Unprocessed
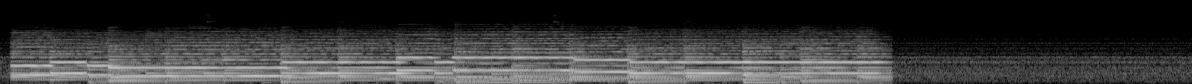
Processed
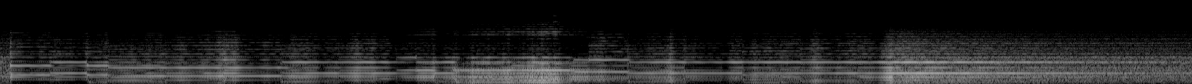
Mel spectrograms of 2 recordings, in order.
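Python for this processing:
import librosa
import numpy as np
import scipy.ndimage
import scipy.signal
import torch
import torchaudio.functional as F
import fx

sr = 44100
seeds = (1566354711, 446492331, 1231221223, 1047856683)

y = fx.ellip_bandstop(x, sr, low_hz=1000.0, high_hz=4300.0, order=3, stop_db=40, at=(4.16, 5.89))
y = fx.echo_diffused(y, sr, ms=473, feedback_pct=66, wet_db=-14.0)
y = fx.over_compress(y, sr, threshold_db=-26.0, ratio=-0.5)
y = y * librosa.db_to_amplitude(-4.5)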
